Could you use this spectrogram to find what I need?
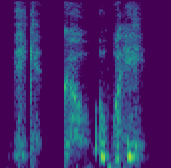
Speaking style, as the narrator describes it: I whisper

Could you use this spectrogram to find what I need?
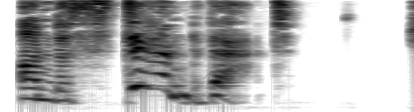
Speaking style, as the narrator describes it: shouted Arthur

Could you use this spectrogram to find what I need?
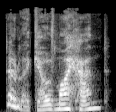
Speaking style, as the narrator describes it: whispered faintly

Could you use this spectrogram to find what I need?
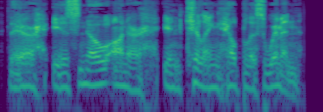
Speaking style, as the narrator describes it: he snarled at Narihiro

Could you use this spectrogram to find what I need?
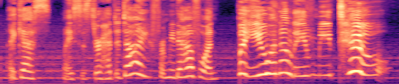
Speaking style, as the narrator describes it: cried

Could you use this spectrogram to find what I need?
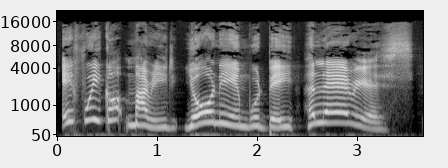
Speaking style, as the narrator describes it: My boyfriend shouted

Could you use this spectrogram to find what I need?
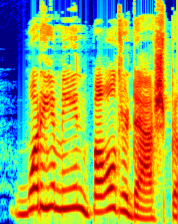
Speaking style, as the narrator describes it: Bill exclaimed

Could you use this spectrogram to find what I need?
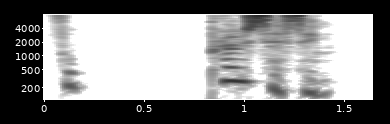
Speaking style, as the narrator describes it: whispers the supervisor

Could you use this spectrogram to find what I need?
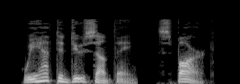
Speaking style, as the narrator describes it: Alex exclaimed, his voice filled with determination

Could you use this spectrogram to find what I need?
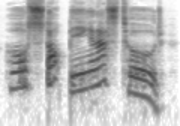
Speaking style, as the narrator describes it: cried the mole despairingly

